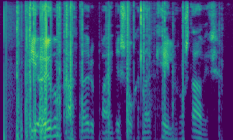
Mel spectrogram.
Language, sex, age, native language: Icelandic, male, 40-49, Icelandic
